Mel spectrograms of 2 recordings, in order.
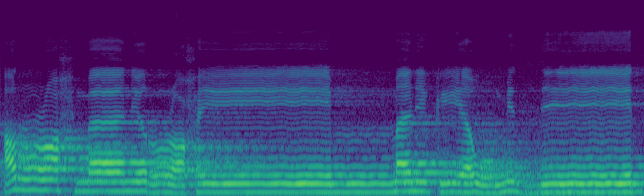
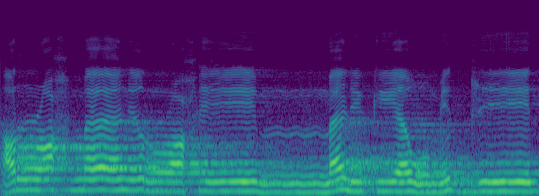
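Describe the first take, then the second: First: The vowel in Rahim is held for four beats. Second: The vowel in Rahim is held for two beats. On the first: "Bisa juga empat harokat" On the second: "huruf mad Ar-Rahim bisa dibaca dua harokat"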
